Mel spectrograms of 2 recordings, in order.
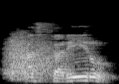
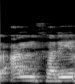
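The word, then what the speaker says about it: السرير: জিদারুন একটি দেয়াল আল জিদারু দেয়ালটি সারির একটি খাট আসারির খাটটি এখানে কিন্তু আল সারির উচ্চারণটা ভুল আসার খাটটি মাদ্রাসাতুন একটি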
